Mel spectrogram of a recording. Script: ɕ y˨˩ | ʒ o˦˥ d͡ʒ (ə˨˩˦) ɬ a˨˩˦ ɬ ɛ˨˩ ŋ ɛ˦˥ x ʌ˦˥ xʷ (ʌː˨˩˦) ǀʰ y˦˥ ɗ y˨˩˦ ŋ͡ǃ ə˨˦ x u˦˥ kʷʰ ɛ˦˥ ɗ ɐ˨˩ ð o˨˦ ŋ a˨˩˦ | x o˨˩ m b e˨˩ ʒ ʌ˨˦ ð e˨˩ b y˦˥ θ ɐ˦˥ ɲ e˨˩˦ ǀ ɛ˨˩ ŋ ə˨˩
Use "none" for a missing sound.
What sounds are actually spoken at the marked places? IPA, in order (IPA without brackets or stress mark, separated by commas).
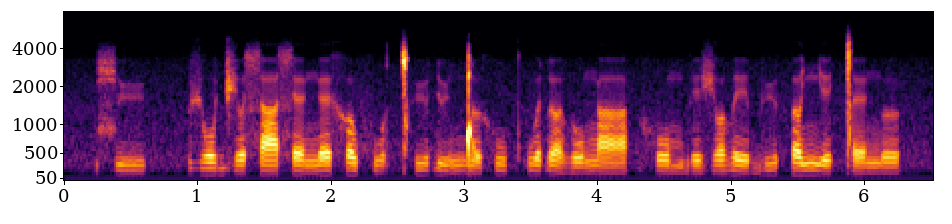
ə˨˩, ʌ˨˩˦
